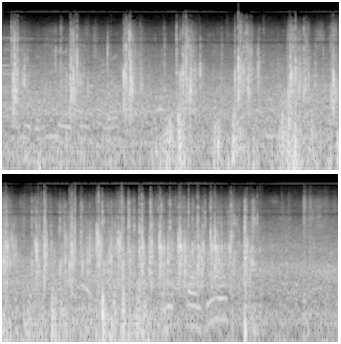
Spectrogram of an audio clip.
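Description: Spectators and athletes clapping together in rhythm to cheer a jumper on his run-up, slow at first, about one clap a second, then quickening to fast clapping about halfway through, with voices calling underneath.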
